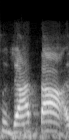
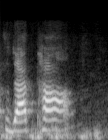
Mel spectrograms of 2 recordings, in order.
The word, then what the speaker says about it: Sujata: इट्स सुजाता, नॉट सुजाता.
